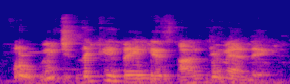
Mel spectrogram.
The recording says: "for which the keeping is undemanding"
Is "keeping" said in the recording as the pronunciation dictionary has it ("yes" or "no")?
no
